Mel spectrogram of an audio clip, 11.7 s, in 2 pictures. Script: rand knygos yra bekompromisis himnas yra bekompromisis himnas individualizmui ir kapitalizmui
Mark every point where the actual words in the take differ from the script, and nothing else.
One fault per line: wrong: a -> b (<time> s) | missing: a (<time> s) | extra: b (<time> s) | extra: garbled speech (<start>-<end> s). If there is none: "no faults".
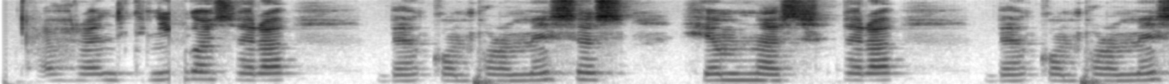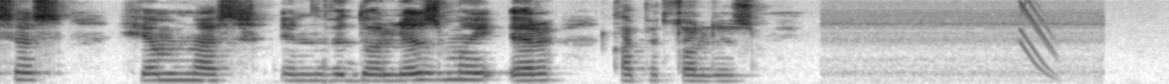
no faults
